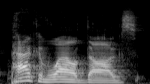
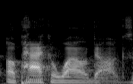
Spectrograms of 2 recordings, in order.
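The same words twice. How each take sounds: First: Pack of wild dogs repeated slower and louder, each word leaned on; stress on Pack of wild dogs. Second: Said in the usual way. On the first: Shown as a demonstration. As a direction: hammer home Pack of wild dogs for the listener.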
